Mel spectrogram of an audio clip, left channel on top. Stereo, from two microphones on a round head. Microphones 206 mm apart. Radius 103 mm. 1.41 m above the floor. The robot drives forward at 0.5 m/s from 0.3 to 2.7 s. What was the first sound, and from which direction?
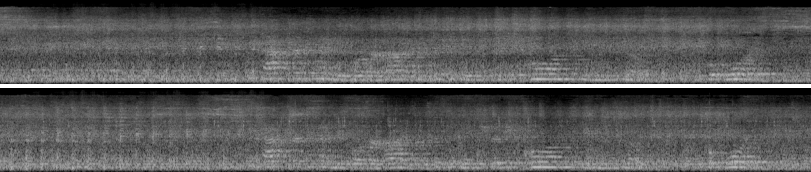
A woman speaking, 25° right (ahead or behind).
